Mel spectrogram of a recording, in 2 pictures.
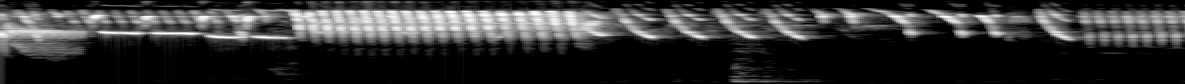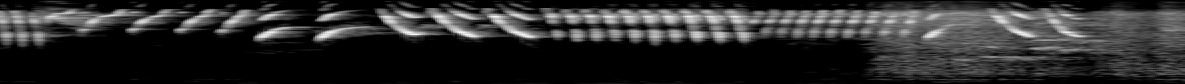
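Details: Canary singing a dense rolling song used for tutoring other birds. It gives rapid high trills and rolls, then a run of quick repeated rising and falling notes. Near the end it changes into a buzzy rattle.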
